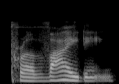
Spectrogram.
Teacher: the pro is not stressed and it changes to uh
